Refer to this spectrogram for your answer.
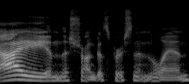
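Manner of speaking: usual speaking voice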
